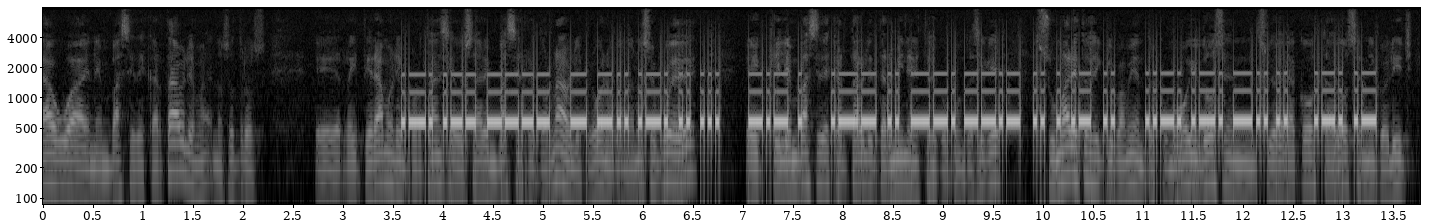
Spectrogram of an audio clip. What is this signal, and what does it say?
Morse code (Persian alphabet), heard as a keyed tone, hand-sent with a bug key, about 32 wpm, 580 Hz. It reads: روش تدریس که ویژگیهای فردی را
